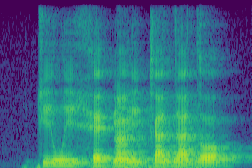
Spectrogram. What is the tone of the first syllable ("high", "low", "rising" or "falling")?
high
